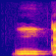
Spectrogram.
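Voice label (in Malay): "bukau", Malay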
